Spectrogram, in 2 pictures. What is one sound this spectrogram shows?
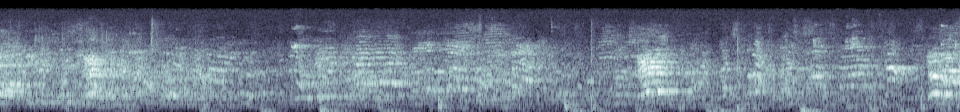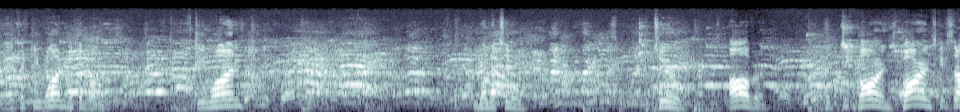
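A crowd murmurs and chatters throughout a large echoing gym.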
